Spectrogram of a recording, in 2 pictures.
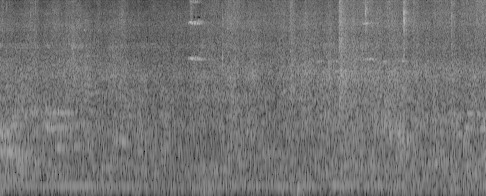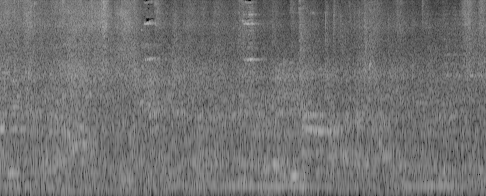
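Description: A murmur of many voices echoes through a large indoor hall.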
